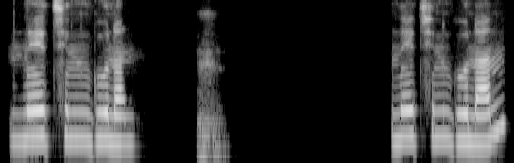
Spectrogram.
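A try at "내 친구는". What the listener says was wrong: नौ का साउंड नहीं आना चाहिए, छिंगू छिंगू गु। हाँ छिंगू।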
